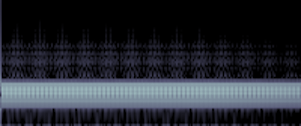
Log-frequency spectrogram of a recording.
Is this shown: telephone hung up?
yes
